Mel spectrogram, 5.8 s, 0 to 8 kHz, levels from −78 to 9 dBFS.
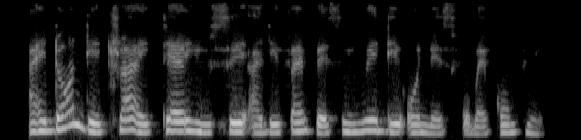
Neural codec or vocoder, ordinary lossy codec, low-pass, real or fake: codec, 16 kHz, 16 kbps, FunCodec, trained on LibriTTS, 50 frames a second; Opus, 24 kbps; 7.2 kHz; fake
